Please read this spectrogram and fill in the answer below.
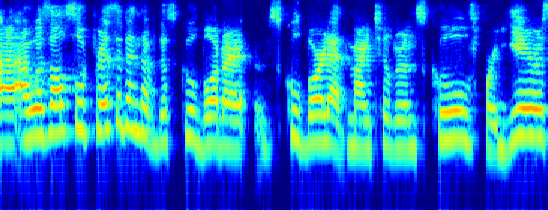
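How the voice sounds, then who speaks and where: A woman with a Quebec accent speaks at a moderate pace and a fairly high pitch, with ordinary pitch variation, in a dry, close recording with no echo. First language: French. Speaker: food blogger and board candidate. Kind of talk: candidate speech. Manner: halting.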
